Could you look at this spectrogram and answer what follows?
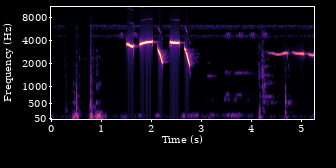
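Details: Oriental magpie-robin singing in a lively, agitated manner as if calling a rival: a long level whistle, two quick downslurred notes, another steady whistle and a further downslur, then a quieter level whistle after a pause; faint clicks and a steady high hum.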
